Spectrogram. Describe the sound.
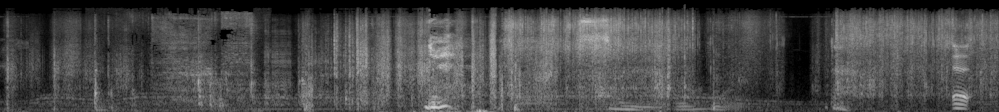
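A plastic tarp is rummaged for and crinkled in the back of a car, giving irregular crackling rustles and crumpling bursts, louder in a few stretches, with a voice speaking now and then.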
